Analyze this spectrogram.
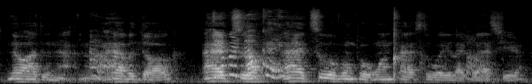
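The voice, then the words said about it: New York Dominican accent. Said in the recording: “I'm Dominican, so my accent kind of comes out ... The New York Dominican”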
